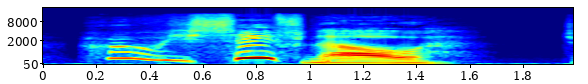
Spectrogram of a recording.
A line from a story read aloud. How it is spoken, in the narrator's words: Jar Jar observed with a grateful sigh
